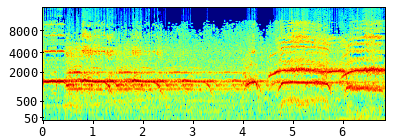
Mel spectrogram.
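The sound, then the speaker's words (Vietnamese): Screams of three girls in wind and rain: several high, sustained shrieks that overlap and tail off with falling pitch, carried over a steady, rough wash of background noise. “Những tiếng kêu thét xé lòng của ba cô gái vang lên trong tiếng gió mưa.”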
